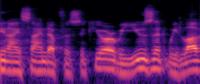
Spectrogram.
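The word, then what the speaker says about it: Sekur: way yes there is secure it's spelled s-e-k-u-r offers secure instant messaging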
